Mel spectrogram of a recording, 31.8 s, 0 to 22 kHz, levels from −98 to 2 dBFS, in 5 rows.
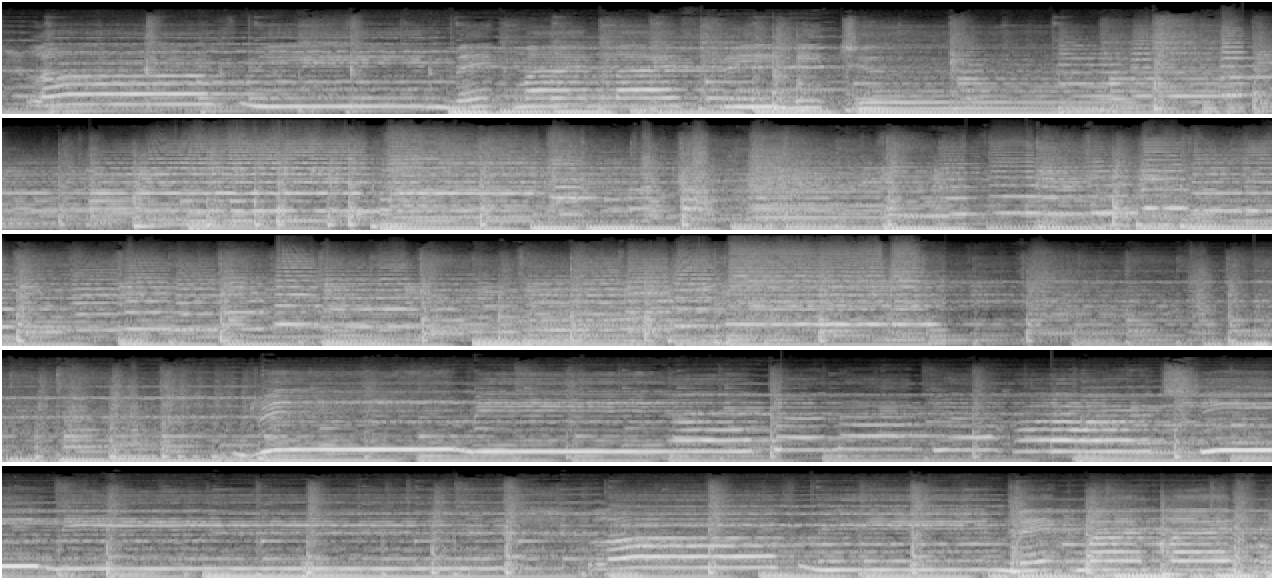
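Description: At 6.20–6.78 s, 11.17–11.47 s, 17.41–18.96 s and 22.94–24.29 s the sound sags abruptly by about 6 dB, then snaps back. That's likely one channel drops out, each time briefly losing one stereo side before the mono sum.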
